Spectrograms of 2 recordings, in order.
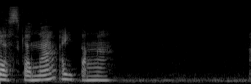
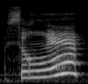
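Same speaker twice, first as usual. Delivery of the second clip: higher, louder teasing shout of Sungit; teasing the grumpy dog, louder; loud teasing call; 7 semitones higher, 7 dB louder than usual. Real, not acted.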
